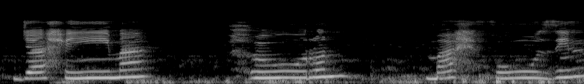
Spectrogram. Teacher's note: ہا بھی ادا ہوتا ہے حلق کے درمیانی حصے سے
